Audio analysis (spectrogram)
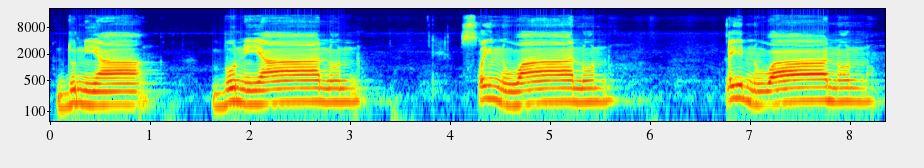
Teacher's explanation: इसलिए इन चारों कलिमात में गुन्ना ना करें, इसमें गुन्ना नहीं करना है, बल्कि एकदम ज़ाहिर करके नून को पूरी तरीक़े से ज़ाहिर करना पड़ेगा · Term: इज़हार मुतलक़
